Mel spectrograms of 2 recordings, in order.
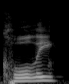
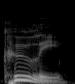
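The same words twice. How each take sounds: First: The L sound in the middle is brought out. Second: The opening coo sound is brought out. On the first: Other people say the name this way. "Some people pronounce it Cooley with the L" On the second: The family says the name this way. "We pronounce it Cooley with the coo"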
